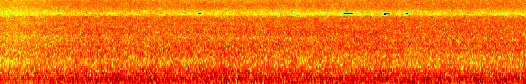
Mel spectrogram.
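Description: Jarogo Waterfall in Swat roars as a loud, constant, dense rush of falling water, a close wall of hiss that stays even throughout with no voices.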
